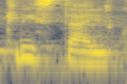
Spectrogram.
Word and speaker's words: Cristal: Y es, pues mi nombre se escribe Cristal con I latina, ¿sí? – Como cristal.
